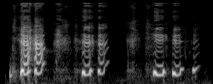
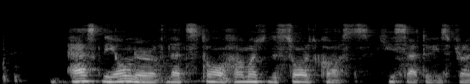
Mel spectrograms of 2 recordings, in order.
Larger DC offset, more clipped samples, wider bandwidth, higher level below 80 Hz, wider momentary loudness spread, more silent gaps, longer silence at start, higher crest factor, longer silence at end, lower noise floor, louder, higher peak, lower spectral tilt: neither; neither; first, 19.5 kHz vs 7.2 kHz; about the same, -62 dBFS vs -64 dBFS; about the same, 12 LU vs 12 LU; neither; about the same, 0.1 s vs 0.05 s; about the same, 18 dB vs 18 dB; first, 0.15 s vs 0 s; second, -40 dBFS vs -50 dBFS; first, -19 LUFS vs -28 LUFS; first, -2 dBFS vs -10 dBFS; second, -0.5 dB/octave vs -6 dB/octave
